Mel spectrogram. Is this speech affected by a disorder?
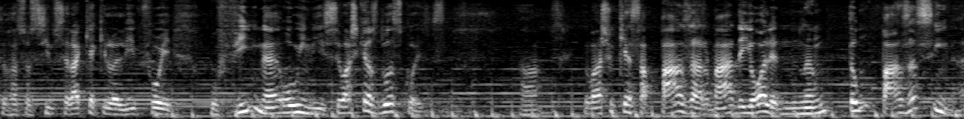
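No.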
